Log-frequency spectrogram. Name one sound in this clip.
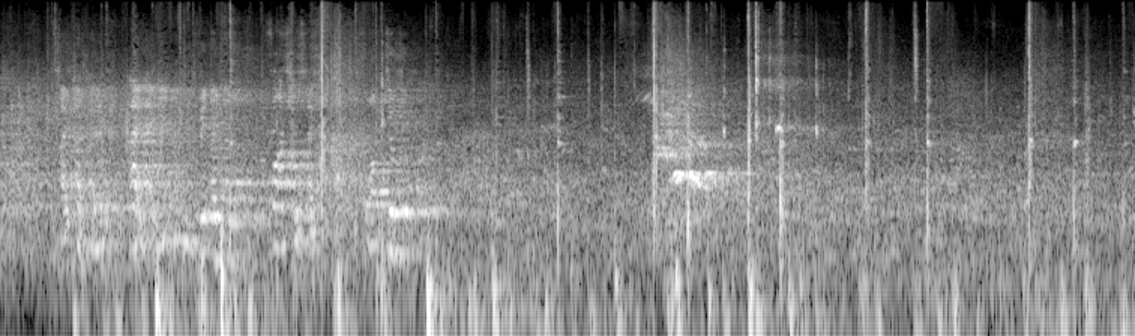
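Rackets strike a shuttlecock back and forth with sharp pops.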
